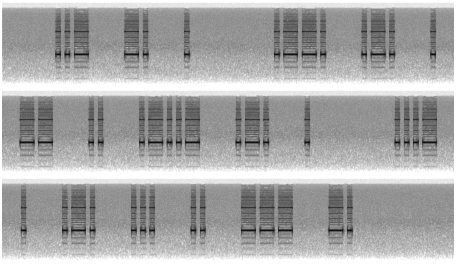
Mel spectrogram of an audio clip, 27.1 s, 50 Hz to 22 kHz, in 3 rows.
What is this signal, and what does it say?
Morse code (with French letters), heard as electronic beeps, machine-sent, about 13 wpm, spaced as for 8 wpm, 1750 Hz. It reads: UNE PREMIÈRE VERSION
